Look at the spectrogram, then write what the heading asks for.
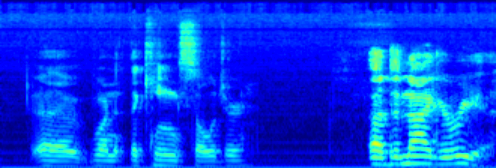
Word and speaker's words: Danai Gurira: Danai Gurira. Danai Gurira. That's how you say her name.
